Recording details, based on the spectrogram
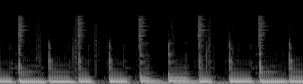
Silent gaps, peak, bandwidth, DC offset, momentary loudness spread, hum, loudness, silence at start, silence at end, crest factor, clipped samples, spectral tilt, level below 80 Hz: none; -14 dBFS; 10.5 kHz; under 0.1%; 3 LU; none; -28 LUFS; 0 s; 0 s; 12 dB; under 0.1%; -7 dB/octave; -38 dBFS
